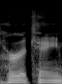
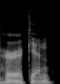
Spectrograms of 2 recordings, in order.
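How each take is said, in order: First: It is said like the ordinary word hurricane. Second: It is said with the local town pronunciation. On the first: This is how the name looks written. "it's spelled hurricane" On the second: This is how people there actually say the name. "we pronounce it hurricane"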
